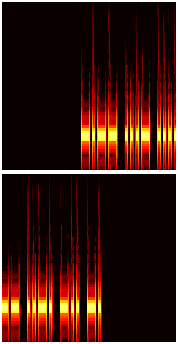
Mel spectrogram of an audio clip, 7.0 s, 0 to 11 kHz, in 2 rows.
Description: Morse code, heard as a keyed tone, about 22 wpm, 700 Hz. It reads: YV3FDN
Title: DXCC-100 Call Signs - 6 Characters - Repeated 3x - 22wpm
